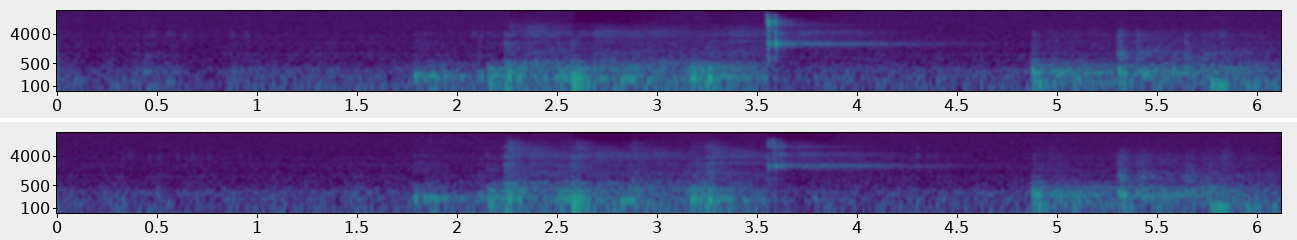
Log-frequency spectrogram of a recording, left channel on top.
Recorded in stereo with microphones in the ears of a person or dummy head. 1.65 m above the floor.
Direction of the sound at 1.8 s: 5° right (ahead or behind).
